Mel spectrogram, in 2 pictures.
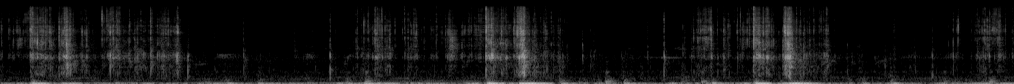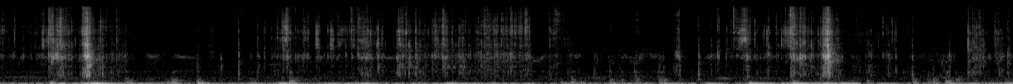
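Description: Foil trading-card pack wrappers being torn open and crinkled, one pack after another, in short rips a few seconds apart.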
